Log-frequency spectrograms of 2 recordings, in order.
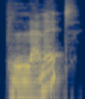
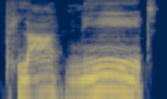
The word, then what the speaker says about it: Planet: 하지만 발음 조심. Nicht Planet, sondern Planet. 에, 길게. 인터넷 할 때, 이 넷은 영어 발음 때문에 넷. 오히려 착하다 넷랑 같은 발음이죠. 짧게. 하지만 독일어는 거의 90% 이상 에가 있으면 장음입니다.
